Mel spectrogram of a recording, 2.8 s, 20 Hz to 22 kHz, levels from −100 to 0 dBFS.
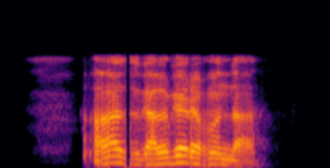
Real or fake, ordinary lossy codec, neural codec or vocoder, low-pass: real; Opus, 32 kbps; none; 5.4 kHz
